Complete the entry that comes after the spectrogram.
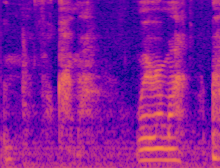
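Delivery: groggy confused whisper. Retold or imitated. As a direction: whisper like just waking up. Waking confused in recovery.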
